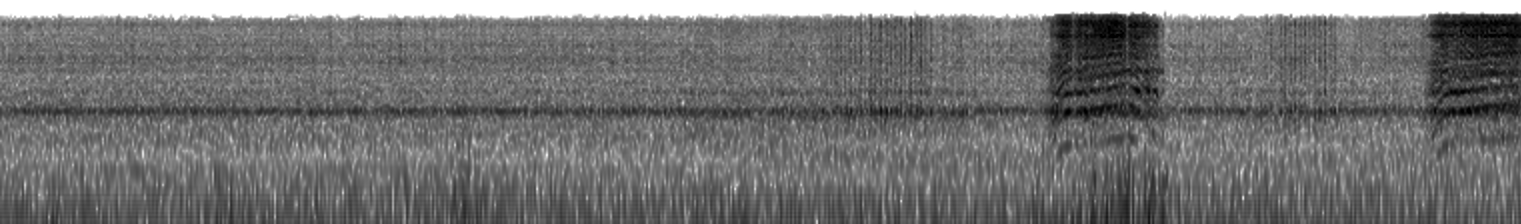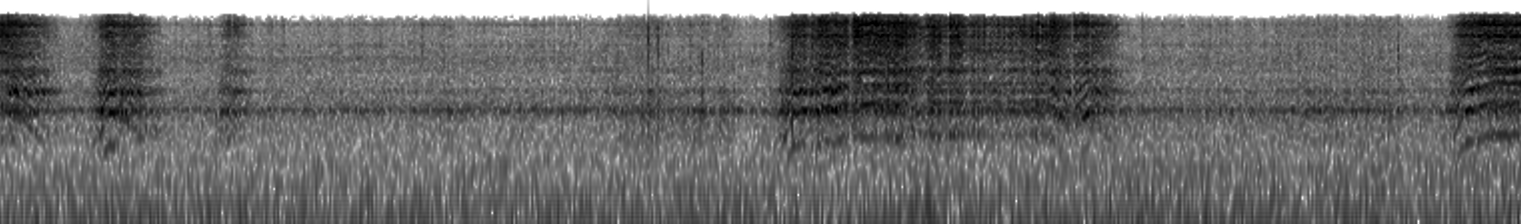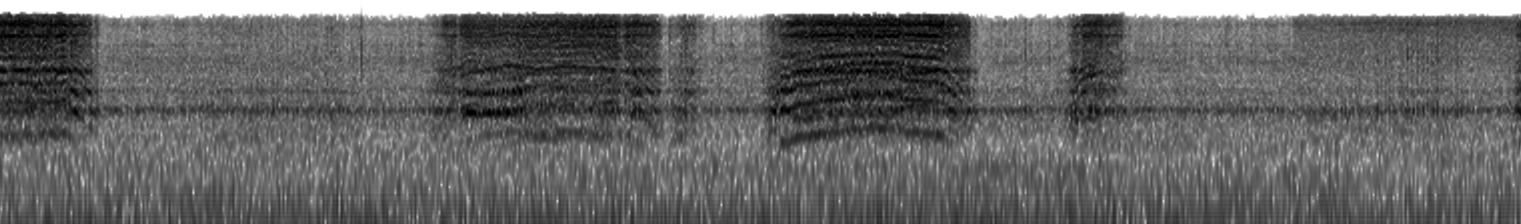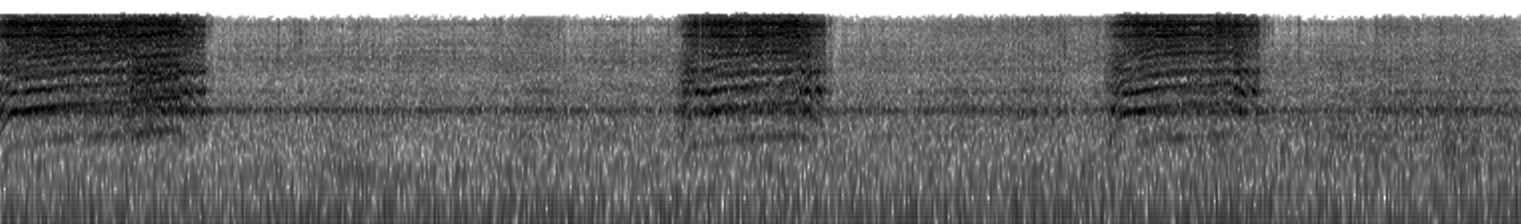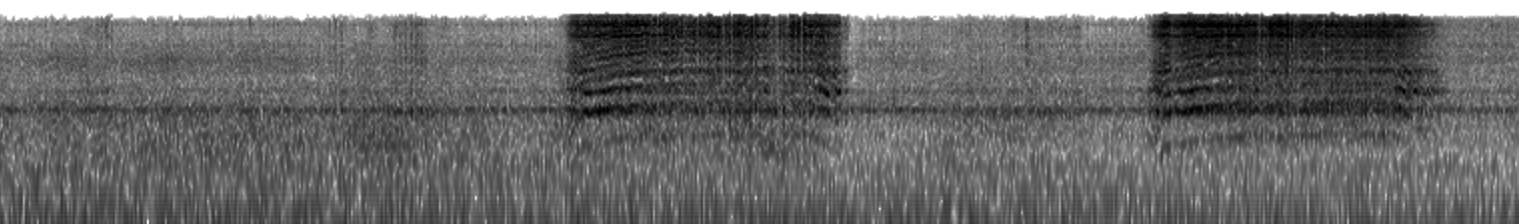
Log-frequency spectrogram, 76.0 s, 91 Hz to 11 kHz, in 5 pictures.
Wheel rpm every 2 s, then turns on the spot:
0, 0, 0, 10, 10, 60, 10, 70, 30, 0, 10, 70, 140, 10, 30, 80, 10, 80, 70, 110, 30, 20, 40, 100, 10, 10, 90, 20, 80, 20, 10, 0, 10, 110, 80, 20, 120, 60.
6-12 20-22 30-34 40-42 50-52 54-56 58-62 64-66 70-72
